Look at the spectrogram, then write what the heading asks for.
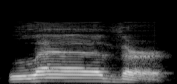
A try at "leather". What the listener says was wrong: Keep that TH. The L and the TH can be the same position. Leather. Make the TH long. Ver.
